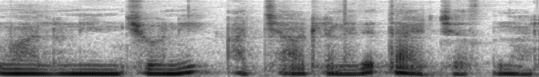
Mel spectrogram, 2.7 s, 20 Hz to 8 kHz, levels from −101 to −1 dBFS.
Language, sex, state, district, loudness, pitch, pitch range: Telugu, female, Andhra Pradesh, Guntur, -14 LUFS, 170 Hz, 160-180 Hz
